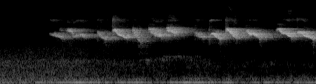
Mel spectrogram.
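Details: Buka song from a caged Oriental white-eye, first day of a supplement test: a continuous, rapid, high twittering warble of slurred notes, close and clear, over a constant low hum.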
